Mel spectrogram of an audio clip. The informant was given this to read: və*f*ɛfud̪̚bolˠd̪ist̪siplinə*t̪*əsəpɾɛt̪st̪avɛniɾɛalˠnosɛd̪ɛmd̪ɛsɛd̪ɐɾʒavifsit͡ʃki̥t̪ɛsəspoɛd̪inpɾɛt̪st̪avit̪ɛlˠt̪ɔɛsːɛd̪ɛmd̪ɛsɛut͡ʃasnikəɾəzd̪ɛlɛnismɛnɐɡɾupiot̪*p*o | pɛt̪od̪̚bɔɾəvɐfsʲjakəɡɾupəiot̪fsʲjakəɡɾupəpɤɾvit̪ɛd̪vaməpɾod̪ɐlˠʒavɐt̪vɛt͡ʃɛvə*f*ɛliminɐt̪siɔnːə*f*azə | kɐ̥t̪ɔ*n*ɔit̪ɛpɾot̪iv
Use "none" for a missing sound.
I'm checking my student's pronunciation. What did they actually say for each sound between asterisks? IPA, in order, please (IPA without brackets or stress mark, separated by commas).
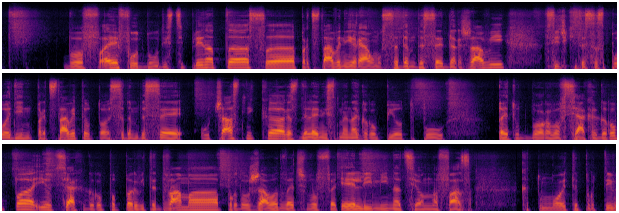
f, t̪, p, f, f, m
